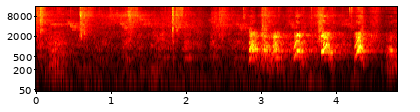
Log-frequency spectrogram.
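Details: Golden retriever family dog in energetic play: after a quiet start, loud, harsh, grunting bursts with a slight tonal edge arrive in quick succession, about one every half second, during the last two seconds.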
